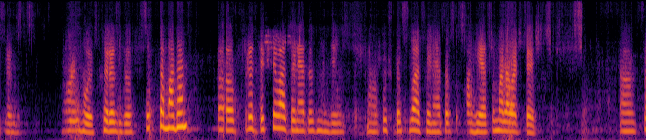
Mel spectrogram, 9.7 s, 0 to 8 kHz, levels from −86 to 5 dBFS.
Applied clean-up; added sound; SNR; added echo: neural separator model SepFormer DNS4.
